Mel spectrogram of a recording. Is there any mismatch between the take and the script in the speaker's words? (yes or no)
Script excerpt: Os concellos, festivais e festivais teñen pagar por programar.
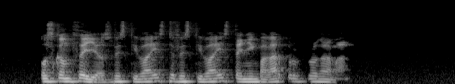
no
